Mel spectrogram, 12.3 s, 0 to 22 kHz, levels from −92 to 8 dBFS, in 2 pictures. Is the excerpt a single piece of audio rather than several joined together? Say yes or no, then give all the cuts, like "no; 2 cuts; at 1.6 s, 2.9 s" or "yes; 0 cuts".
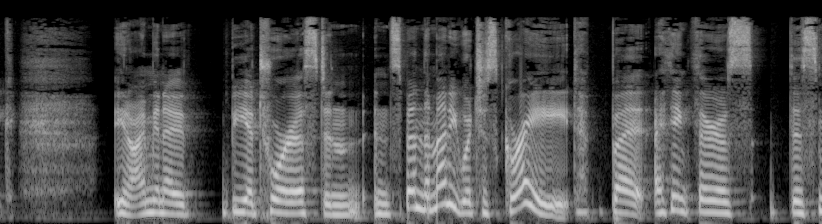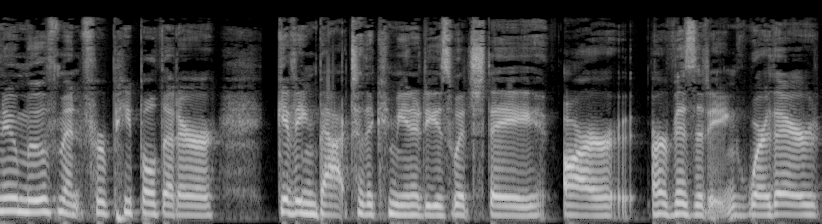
no; 1 cut; at 10.4 s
